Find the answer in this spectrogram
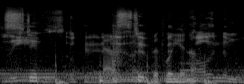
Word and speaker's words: leve: l e v s some people call them lovees some people call them it's pronounced leaves it's leaves okay stupidly enough calling them leses yeah I don't know at some point they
